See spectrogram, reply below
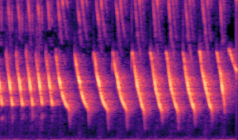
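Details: Singing canary, played to help young canaries learn their song: a steady series of clear, sharp descending whistled notes, about four per second, evenly spaced and bright, with no other sounds.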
